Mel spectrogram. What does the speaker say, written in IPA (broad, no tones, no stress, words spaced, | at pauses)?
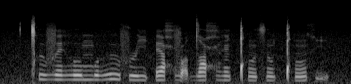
ǀʰɯvɛɦomo ɦɯfɹi ʔɛħvɛ̰ dˤɤħɦɛ̃ ǃʰõsõǃʰõxḭ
